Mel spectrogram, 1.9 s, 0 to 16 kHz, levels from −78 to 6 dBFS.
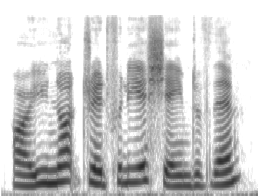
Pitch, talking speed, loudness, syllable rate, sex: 240 Hz, 215 wpm, -16 LUFS, 7.2 syllables/s, female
